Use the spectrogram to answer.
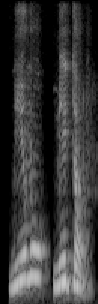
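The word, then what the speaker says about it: pneumometer: البي ما هو شو اللي مش اللي بو سو راس لا اقول بتروجويد لا نيمو ميتر انا ما نطقتش البي اصبح البي هنا ساوند ما فيش بي خالص بتنطق ان.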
